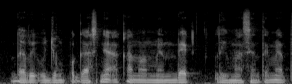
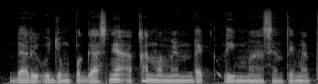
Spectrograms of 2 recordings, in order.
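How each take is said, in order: No difference in how they are said.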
